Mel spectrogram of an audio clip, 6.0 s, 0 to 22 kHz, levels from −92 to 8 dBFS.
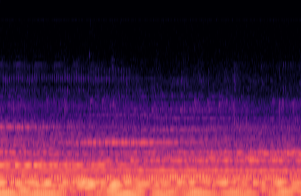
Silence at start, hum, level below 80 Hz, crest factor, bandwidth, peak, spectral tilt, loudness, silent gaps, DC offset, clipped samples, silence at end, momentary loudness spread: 0 s; none; -24 dBFS; 12 dB; 3 kHz; -6 dBFS; -12.5 dB/octave; -20 LUFS; none; under 0.1%; under 0.1%; 0 s; 4 LU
